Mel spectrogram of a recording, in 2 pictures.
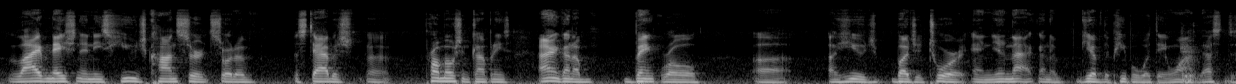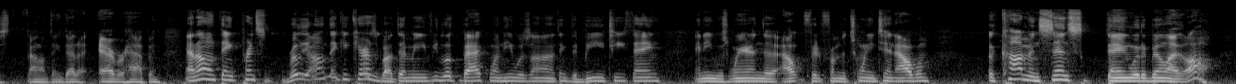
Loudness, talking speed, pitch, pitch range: -26 LUFS, 205 wpm, 130 Hz, 110-155 Hz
